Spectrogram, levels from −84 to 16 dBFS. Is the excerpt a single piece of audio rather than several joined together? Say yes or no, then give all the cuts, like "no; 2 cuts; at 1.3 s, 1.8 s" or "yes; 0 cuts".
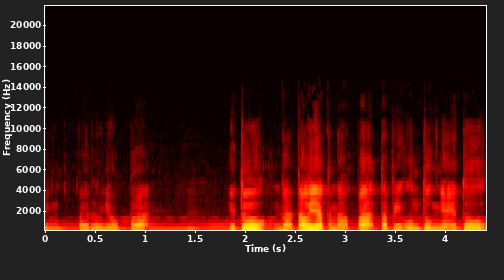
yes; 0 cuts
